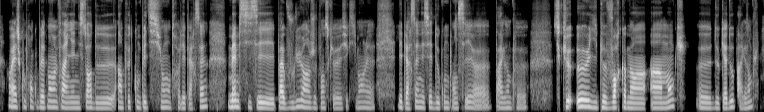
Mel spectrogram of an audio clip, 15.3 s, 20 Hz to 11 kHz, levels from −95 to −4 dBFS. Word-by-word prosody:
Ouais, 185 - +4
je - - +8
comprends 180 -1 -7
complètement. 170 +1 -1
Enfin, 170 -1 +3
il 155 - -3
y - - -1
a - - -1
une 155 0 -7
histoire 165 +1 +2
de 150 -1 -4
un 160 - -1
peu 170 - -6
de - - -14
compétition 170 0 +1
entre 160 -1 -7
les 150 0 -4
personnes, 185 +2 -2 0.4
même 185 0 +7
si 170 -1 +3
c'est 155 -4 +2
pas 160 0 +6
voulu 160 +5 -5
hein. 165 -1 0
Je 160 -1 -4
pense, 155 +1 -1
qu'effectivement, 150 +2 -7
la 155 -1 -9 0.5
les 170 -2 -2
personnes 165 +3 0
essaient 160 0 +2
de 150 0 -6
compenser, 150 - -2
heu, 75 -1 -5
par - - -1
exemple, 155 - -7
heu, 80 0 -10 0.5
ce - - +5
que - - +3
eux, 190 0 +7
ils 165 -2 -5
peuvent 165 -3 0
voir 165 +2 +3
comme 160 -2 0
un 145 -1 +2
un 150 0 +5
manque, 180 +6 0 0.2
heu, 155 -1 -4
de 155 0 -7
cadeaux 150 +5 0
par - - -1
exemple 165 +5 -8
160 Hz, 205 wpm, -23 LUFS, 150-170 Hz, 0.5 s, je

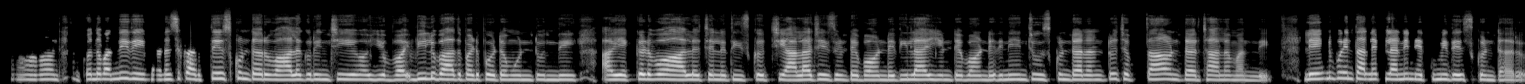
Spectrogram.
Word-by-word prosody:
ఆ! - - -22 0.7
కొంతమంది 245 +2 +1
ఇది 260 -1 +3 0.2
మనసుకు 230 +4 -1
అర్తేసుకుంటారు. 250 +1 0
వాళ్ళ 220 +1 +4
గురించి 230 -1 -1 0.2
వ - - -1
అయ్యో! 220 0 -1
వ - - -2 0.2
వీళ్ళు 260 +1 +2
బాధపడిపోవటం 225 -1 +1
ఉంటుంది. 210 0 -2 0.4
ఆ 220 - +1 0.2
ఎక్కడివో 235 +2 +2 0.2
ఆలోచనలు 220 0 0
తీసుకొచ్చి 215 +1 -3
అలా 215 +1 +3
చేసుంటే 220 -2 0
బాగుండేది, 210 0 0
ఇలా 220 -1 +4
అయ్యుంటే 215 -1 -2
బాగుండేది. 210 +1 -1
నేను 230 -1 -1
చూసుకుంటాను 220 -1 0
అంటూ 220 +3 -4
చెప్తా 235 +1 -2 0.2
ఉంటారు 215 -2 -1
చాలామంది. 210 -3 -3 0.4
లేనిపోయిన 270 +2 +2
తలనొప్పులన్నీ 245 0 +2
నెత్తి 225 +2 -2
మీద 230 -1 -1
యేసుకుంటారు. 210 0 -4
220 Hz, 135 wpm, -16 LUFS, 215-235 Hz, 0.7 s, వాళ్ళ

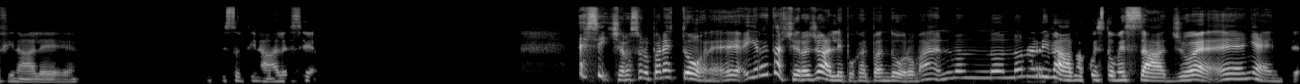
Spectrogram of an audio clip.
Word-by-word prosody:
finale 120 -4 -12 1.3
in 165 - -29
questo 180 +1 -5
finale, 145 -4 -10
sì. 170 +5 -9 2.7
Eh - - +2
sì, 420 - +5
c'era 210 0 -2
solo 285 +2 -1
panettone. 280 -8 0
Ehm, - - -5
in - - -5
realtà 450 +2 -2
c'era 215 -2 +1
già 290 +4 +4
all'epoca 185 -3 0
il 170 - -12
pandoro, 175 -4 -3
ma 215 +8 -3
non 310 +3 -10
non 310 0 -4
non 350 +3 -6
arrivava 340 - +2
questo 210 0 -2
messaggio, 190 -1 +3
eh, 240 +3 +4
eh - - -2
niente. 160 - -5
205 Hz, 130 wpm, -22 LUFS, -, 2.7 s, sì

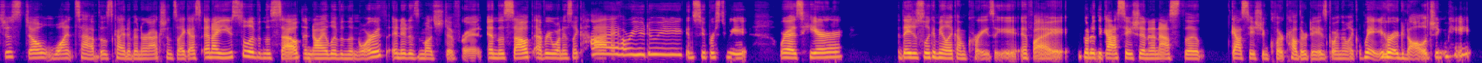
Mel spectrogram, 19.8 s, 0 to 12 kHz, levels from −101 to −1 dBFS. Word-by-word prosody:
just 235 +1 -8
don't 200 +1 0
want 185 +1 -1
to 195 - -7
have 170 -2 -3
those 175 0 -7
kind 185 -4 -3
of 170 - -7
interactions, 175 +1 -5
I 170 - -1
guess, 185 +1 -3
and 215 0 +2
I - - +6
used 210 +3 -1
to 275 - -3
live 235 -4 +4
in 195 - -8
the 195 - -3
South, 195 - +3
and 190 - -3
now 180 0 +4
I 180 0 +2
live 185 0 -2
in 180 - -6
the 170 0 -4
North, 235 - +1
and 200 0 -2
it 195 -1 -1
is 185 - -5
much 175 -2 -5
different. - - -7
In 200 -1 +2
the 190 0 0
South, 195 +3 +6
everyone 195 -1 0
is 185 +1 -6
like, 205 +1 -7
"Hi, 190 0 +4
how 335 -2 0
are 345 - -2
you 340 0 +1
doing?" 345 -2 -2
and 210 - -4
super 215 -1 -2
sweet, 375 - -3 0.4
whereas 205 -2 +4
here, 220 +2 +2 0.8
they 210 0 +6
just 205 +1 0
look 210 +1 +4
at 230 - +2
me 205 - +3
like 185 +1 +1
I'm 175 -2 -3
crazy. 415 0 -5
If - - -3
I - - +2 0.3
go 215 - +4
to 205 -1 +3
the 205 - -1
gas 190 -1 +5
station 185 -2 0
and 180 0 -1
ask 180 - 0
the 175 -2 0 0.4
gas 185 -2 +2
station 180 -2 -5
clerk - - -4
how 170 - +1
their 165 +1 -2
day 160 - -4
is 175 - -3
going, 175 - -4
they're 175 - -6
like, 180 - -9
"Wait, 225 - +3
you're 225 -3 +7
acknowledging 200 +2 0
me?" 325 +10 -4
195 Hz, 240 wpm, -24 LUFS, 180-220 Hz, 0.8 s, you're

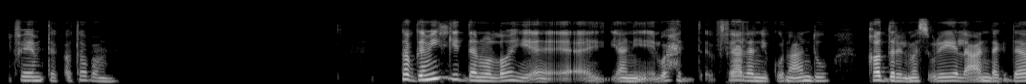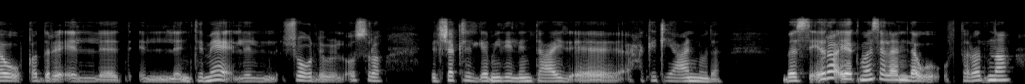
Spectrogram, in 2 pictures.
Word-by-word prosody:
فهمتك 180 -3 -3
آه - - -8
طبعًا. 155 -7 -8 2.8
طَب 235 -6 +2
جميل 225 +7 +7
جدًا 200 - 0
والله 165 0 -1
آآ 280 +2 -3
يعني 150 -2 -2
الواحد - - -4 0.2
فعلًا 160 - 0
يكون 155 +2 -7
عنده 170 +2 -2 0.4
قَدْر 190 -2 +4
المسئولية 160 +2 0
اللي 160 -1 -2
عندك 150 -3 0
ده 170 +1 +2
وقَدْر 170 0 -3
ال 145 - -2
ال 70 -1 -3 0.2
الإنتماء 160 - 0
للشغل 150 - -3
وللأسرة 165 - 0 0.5
بالشكل 180 +4 +5
الجميل 165 0 -1
اللي 155 -2 -1
أنت 160 0 -2
عايز 150 0 0
آآ 65 +2 -2
حكيت 185 -3 -4
لي 165 - -8
عنه 155 -1 0
ده. 80 - -8 0.6
بس 170 0 +5
إيه 250 - +4
رأيك 255 -6 +6
مثلًا 210 - +4
لو - - +1
افترضنا 200 +2 +1
165 Hz, 115 wpm, -23 LUFS, 150-195 Hz, 2.8 s, جميل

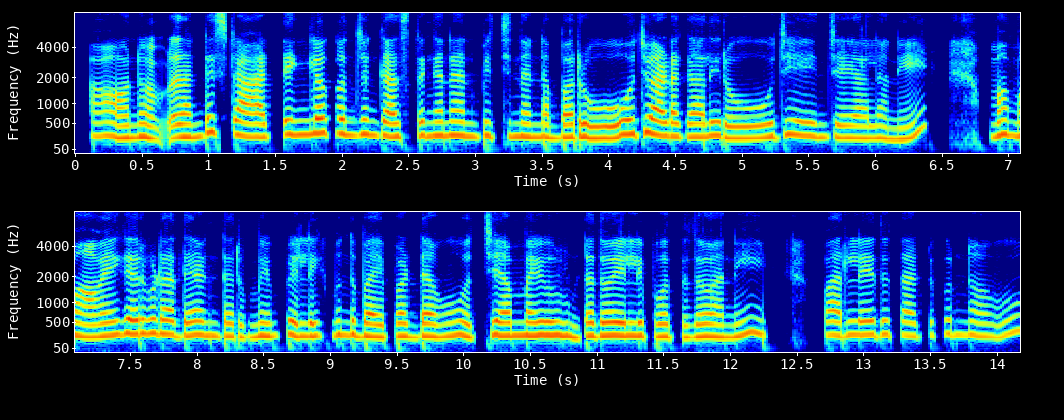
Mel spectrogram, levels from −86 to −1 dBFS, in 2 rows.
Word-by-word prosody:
అవును. 245 -2 +1 0.3
అంటే, 245 +6 -1
స్టార్టింగ్‌లో 275 +3 +2
కొంచెం 290 -1 +1
కష్టంగానే 260 +2 +1
అనిపించిందండి. 245 -1 -3
అబ్బా! 235 +1 +1
రోజూ 230 +9 +3
అడగాలి, 245 0 +1
రోజూ 220 +4 0
ఏం 250 -2 -2
చేయాలని. 220 -2 -3 0.6
మా 265 - +3
మావయ్య 235 +1 +2
గారు 280 0 +4
గూడా 280 -1 +2
అదే 245 +2 0
అంటారు. 240 -2 -3
"మేము 240 0 -1
పెళ్ళికి 235 -1 0
ముందు 260 0 -1
భయపడ్డాము. 230 0 0
వచ్చే 225 +4 -3
అమ్మాయి 250 +1 +2 0.2
ఉంటదో, 245 +2 +1
వెళ్ళిపోతదో" 230 -2 -1
అని. 225 +5 -3 0.6
"పర్లేదు 260 +1 -1
తట్టుకున్నావు." 250 0 -7
245 Hz, 125 wpm, -22 LUFS, 230-260 Hz, 0.6 s, గారు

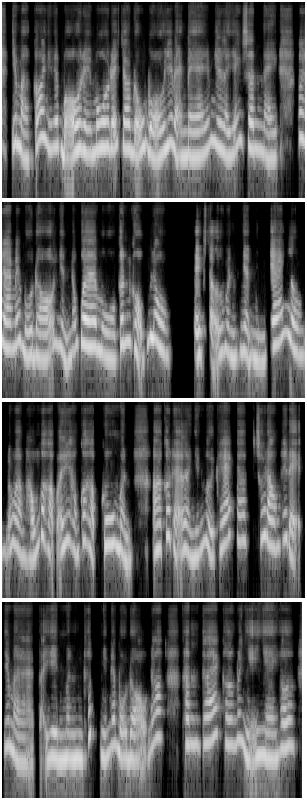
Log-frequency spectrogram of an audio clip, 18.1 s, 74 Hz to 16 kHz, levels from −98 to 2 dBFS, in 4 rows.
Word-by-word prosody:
nhưng 325 0 +1
mà 270 - +2
có 365 +5 +2
những 320 -7 0
cái 310 - +1
bộ 275 +2 +4
thì 260 -3 +2
mua 290 +4 +4
để 295 +1 +2
cho 290 -1 +4
đủ 280 +2 +2
bộ 245 -2 +3
với 330 +2 +2
bạn 235 -5 +1
bè, 230 0 +1
giống 330 +6 -1
như 315 -5 +2
là 245 -4 +1
Giáng 320 +7 -2
sinh 290 -5 0
này, 225 -2 -2 0.3
nó 390 - +2
ra 310 -5 +3
mấy 320 +5 0
bộ 240 -7 +1
đồ 220 +2 +1
nhìn 275 -10 -2
nó 275 +6 -3
quê 320 -3 +7
mùa 235 -6 0
kinh 330 +10 0
khủng 285 -3 0
luôn! 340 -9 +3 0.4
Thiệt 225 +2 +4
sự 250 - -1
mình 255 -5 -2
nhìn 245 -4 -2
mình 205 -1 -2
chán 325 +4 +3
luôn, 260 -3 -1
đúng 320 - -4
hông? 265 -7 -2
Hổng 215 +5 -1
có 415 - +3
hợp - - -2
ý, 325 +5 +1
hổng 265 -7 -5
có 360 - -1
hợp 305 -3 -2
gu 320 +1 +3
mình. 235 -8 0 0.3
Ờ, 280 +2 0
có 415 - +4
thể - - -1
là 285 - 0
những 235 +8 -2
người 275 -10 0
khác 335 +7 0
á, 360 0 -3 0.2
số 405 - +1
đông 315 -5 +3
thấy 390 - -4
đẹp, 305 - 0
nhưng 310 0 -3
mà 200 -5 -3
tại 215 - -9
vì 230 0 +2
mình 220 +1 +2
thích 430 - -2
những 225 +1 -2
cái 320 - -2
bộ 230 -5 0
đồ 215 +1 -1
nó 395 +6 -2 0.3
thanh 325 -1 -3
thoát 350 +6 0
hơn, 320 -1 -2
nó 370 - -3
nhẹ 220 -5 -1
nhàng 230 -2 +1
hơn 290 +3 0
285 Hz, 270 wpm, -23 LUFS, 235-325 Hz, 0.4 s, quê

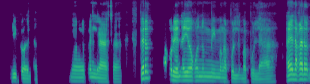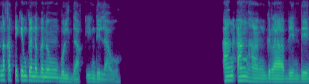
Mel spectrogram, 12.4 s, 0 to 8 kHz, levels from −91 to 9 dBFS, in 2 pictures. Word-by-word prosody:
hindi 125 - -8
ko - - -3
alam, 105 -2 -5 0.6
mga 125 -1 -5
panlasa, 115 -5 0 0.5
pero 220 +3 +7 0.3
ako - - -6
rin 140 0 +8
ayoko 145 0 +5
ng 145 0 -3
may 135 -1 -2
mga 120 -2 -4
pula 110 -2 -6
mapula. 100 -2 -7 0.4
Ay, 175 +3 +8
nakara 180 0 +7
nakatikim 165 -2 -2
ka 150 - +2
na 145 -1 -2
ba 140 - -2
nung 130 -2 -5
buldak? 105 -4 -8
Yung 110 -1 -10
dilaw. 90 -1 -9 2.1
Ang 155 +2 0
anghang 120 -7 -2
grabe, 105 -2 -2
hindi 100 0 -5
125 Hz, 135 wpm, -23 LUFS, 105-145 Hz, 2.1 s, rin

